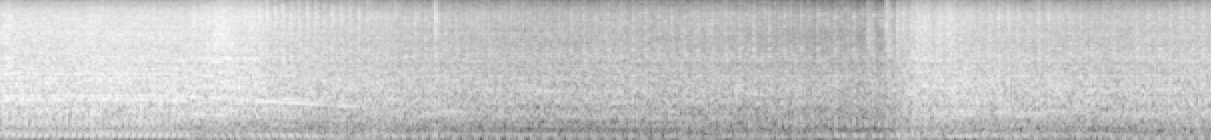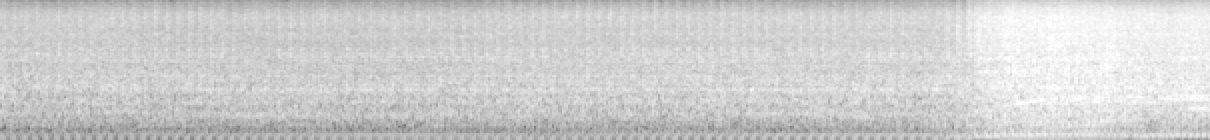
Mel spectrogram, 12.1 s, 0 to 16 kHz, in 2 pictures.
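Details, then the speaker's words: Generac Guardian Ultra Source 15000 W standby generator running after oil and filter change (Royal Purple 5W-30 full synthetic, Fram PH4967 filter, about 1.6 quarts): even beat of about three or four pulses a second, firming up smoothly; normal running. "So now what we have left is we just gotta fire it up and make sure everything's running fine. So when we need it, it's ready to go."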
